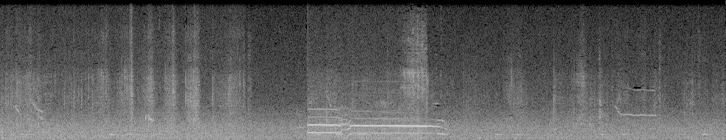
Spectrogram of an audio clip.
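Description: A rooster crows once, about three seconds in: a loud, level-pitched call of about a second and a half with a brief break near its start. Around it, faint taps and rustles of nettle leaves being cut and handled.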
